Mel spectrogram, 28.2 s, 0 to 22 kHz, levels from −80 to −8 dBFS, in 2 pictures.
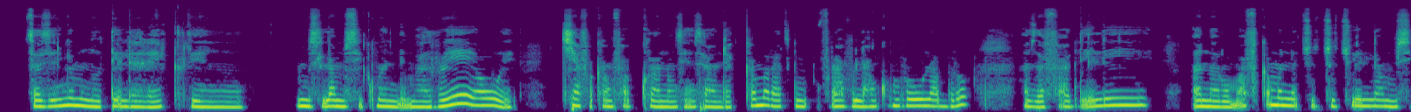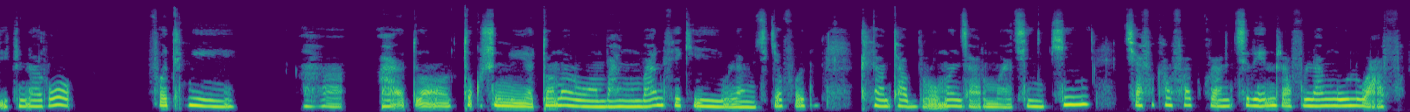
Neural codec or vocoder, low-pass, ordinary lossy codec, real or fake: none; 19.8 kHz; AAC, 48 kbps; real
